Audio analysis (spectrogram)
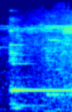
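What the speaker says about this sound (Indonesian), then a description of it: "menekan bel pintu" A doorbell pressed at the front door of a house, a single electronic chime tone ringing out clearly and sustained after a soft onset.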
